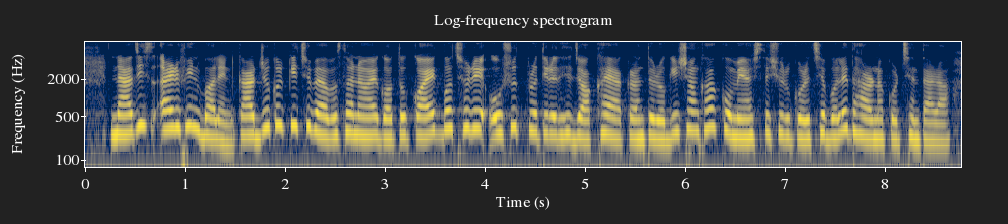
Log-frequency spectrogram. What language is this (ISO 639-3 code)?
ben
